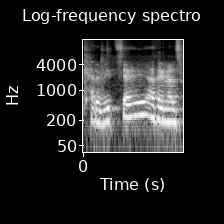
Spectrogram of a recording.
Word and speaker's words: Katowice: I was like, everyone, I'm going to Katowice. No. So what is it, Katowice? Katowice, pretty much. Well, as I also kept saying, like, Katowice, I think that's wrong, so...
